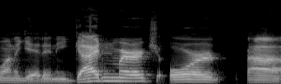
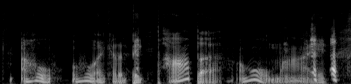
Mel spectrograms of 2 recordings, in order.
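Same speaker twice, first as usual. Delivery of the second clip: creaky vocal fry voice, crackling in the throat; 4 semitones higher, 4 dB quieter than usual. Reacting after someone says Big Papa during the thank-yous, in vocal fry. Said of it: "A vocal fry".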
